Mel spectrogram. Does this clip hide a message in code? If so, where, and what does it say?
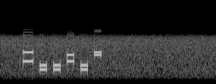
Yes: multi-frequency trunk signalling (R1, as on North American trunks) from 0.2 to 1.0 s, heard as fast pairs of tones, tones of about 70 ms. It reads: KP 1191 ST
